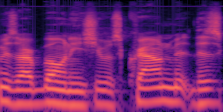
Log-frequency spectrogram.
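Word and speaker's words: R'Bonney: she's um her name is it's hard to pronounce it I guess it's arboni it's literally our apostrophe b-o-n-n-e-y arboni you're showing me that as if I was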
